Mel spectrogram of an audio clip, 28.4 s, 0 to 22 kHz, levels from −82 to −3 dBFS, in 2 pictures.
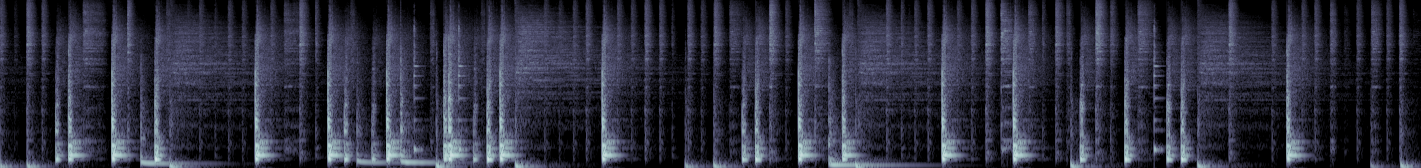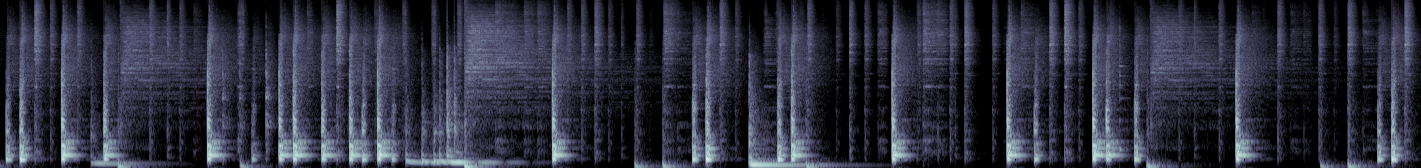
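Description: Nothing goes wrong in this stretch of music; there are no technical faults to point out anywhere along the way.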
